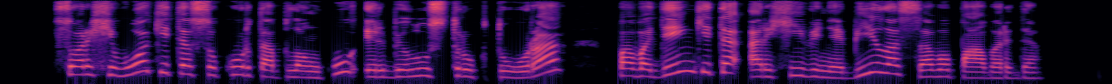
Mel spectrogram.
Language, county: Lithuanian, Vilnius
